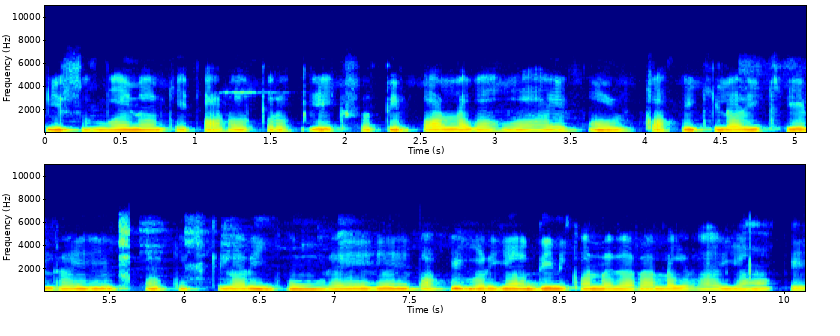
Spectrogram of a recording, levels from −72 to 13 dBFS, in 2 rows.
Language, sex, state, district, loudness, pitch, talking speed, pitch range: Hindi, male, Bihar, Sitamarhi, -17 LUFS, 115 Hz, 195 wpm, 115-120 Hz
